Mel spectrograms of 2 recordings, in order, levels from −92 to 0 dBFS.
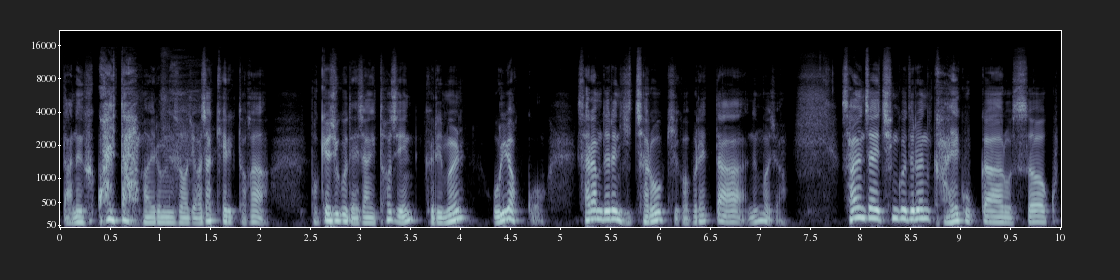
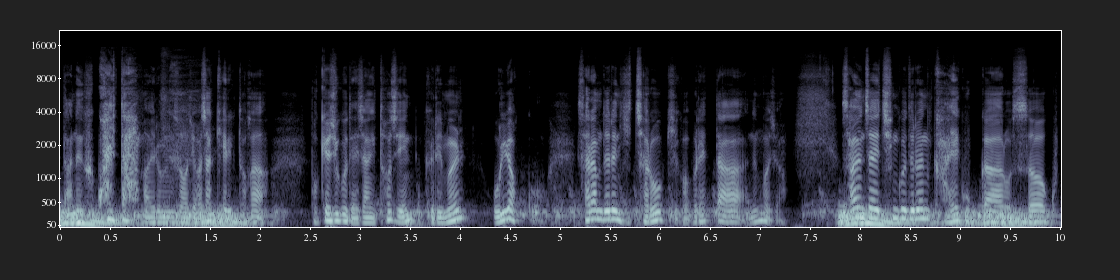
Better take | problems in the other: first | low rumble; loud; throughout; 9 dB below the speech

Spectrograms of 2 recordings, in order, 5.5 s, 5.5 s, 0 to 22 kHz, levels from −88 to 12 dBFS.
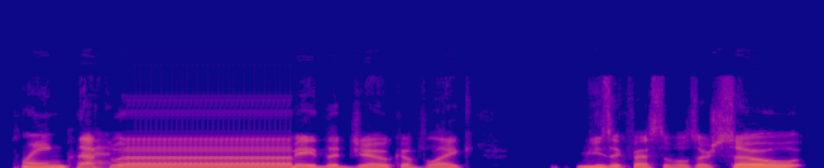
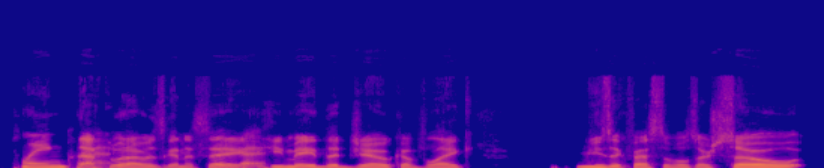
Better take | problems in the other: second | audio freezing; at 1 s for 1 s

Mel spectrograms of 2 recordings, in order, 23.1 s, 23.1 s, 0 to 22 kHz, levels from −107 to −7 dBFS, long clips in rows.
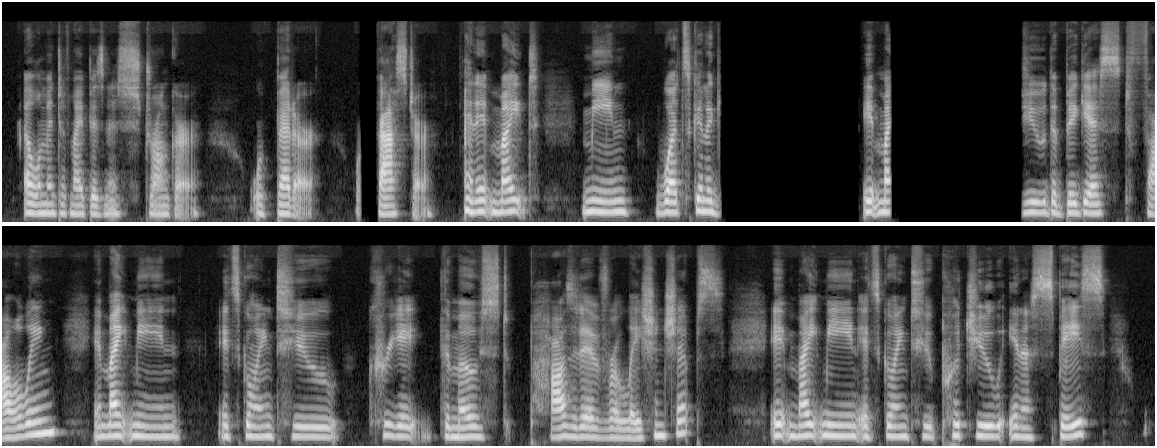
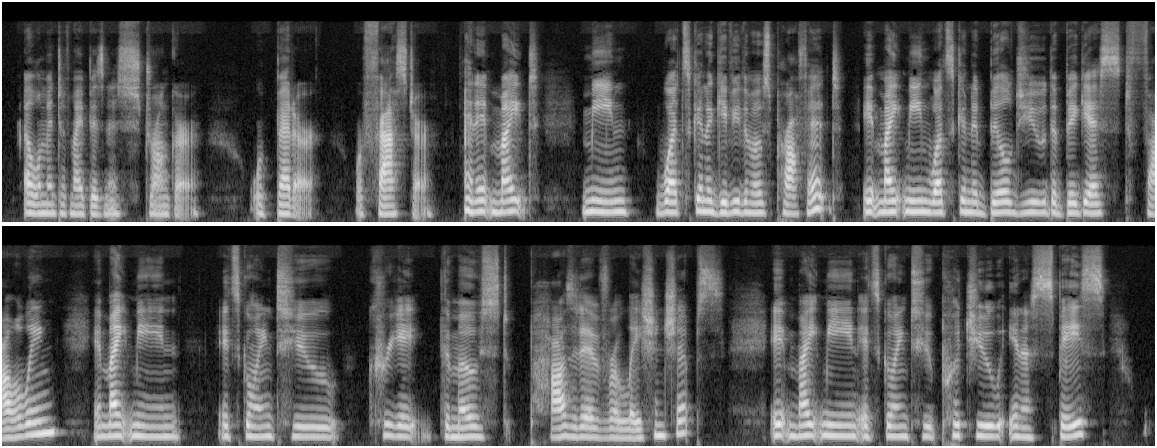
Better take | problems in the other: second | audio cutting out; at 3.5 s, at 7 s for 1.5 s and at 9 s for 1.5 s

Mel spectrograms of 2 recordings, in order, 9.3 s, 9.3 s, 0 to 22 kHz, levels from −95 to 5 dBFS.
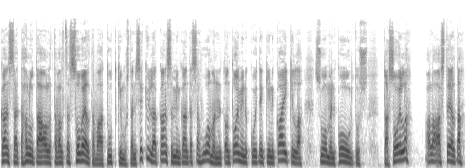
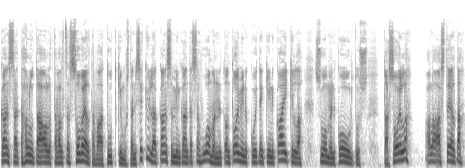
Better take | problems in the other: neither | none

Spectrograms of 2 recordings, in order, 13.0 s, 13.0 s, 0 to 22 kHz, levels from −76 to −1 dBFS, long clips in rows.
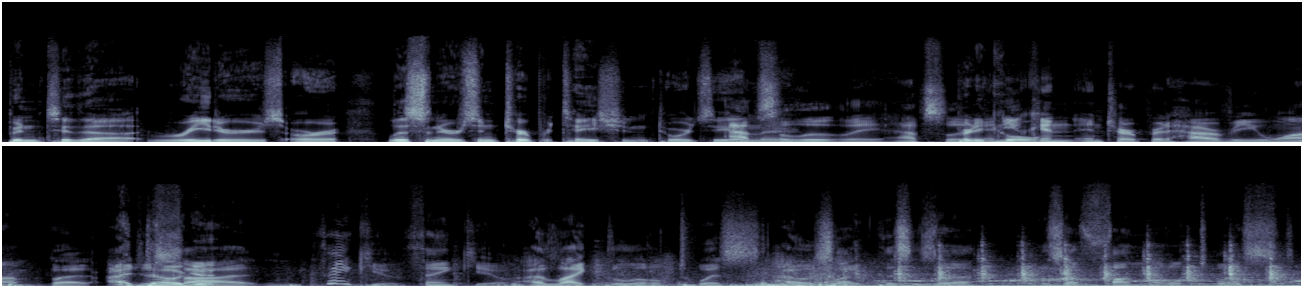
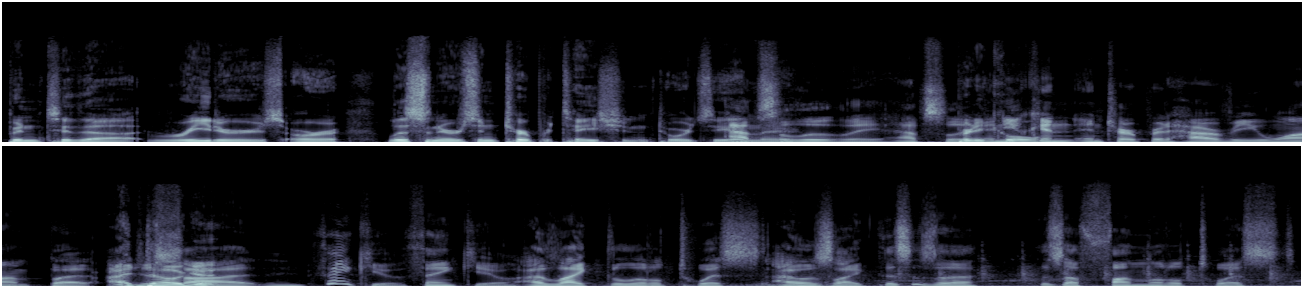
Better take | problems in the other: second | household noises; loud; throughout; 2 dB below the speech; faint in the second

